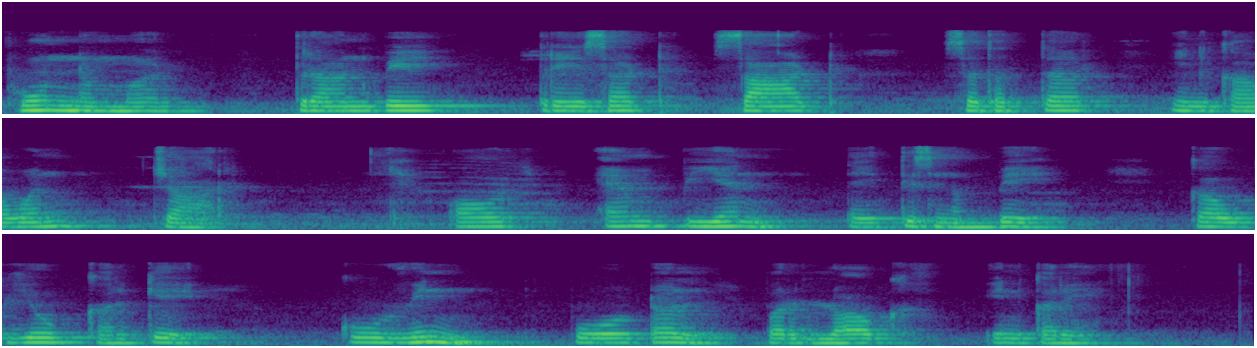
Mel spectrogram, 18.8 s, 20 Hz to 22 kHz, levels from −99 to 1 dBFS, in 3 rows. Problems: constant background noise, echo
